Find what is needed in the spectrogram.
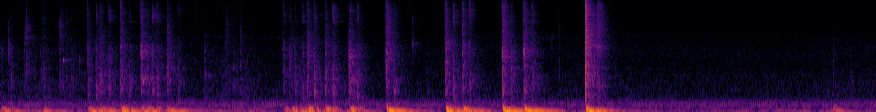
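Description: Typing on a computer keyboard: irregular bursts of key clicks with dull thuds, stopping about six seconds in.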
